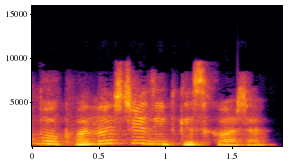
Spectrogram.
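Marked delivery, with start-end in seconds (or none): none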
